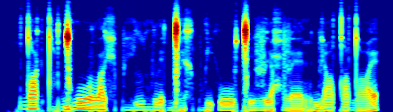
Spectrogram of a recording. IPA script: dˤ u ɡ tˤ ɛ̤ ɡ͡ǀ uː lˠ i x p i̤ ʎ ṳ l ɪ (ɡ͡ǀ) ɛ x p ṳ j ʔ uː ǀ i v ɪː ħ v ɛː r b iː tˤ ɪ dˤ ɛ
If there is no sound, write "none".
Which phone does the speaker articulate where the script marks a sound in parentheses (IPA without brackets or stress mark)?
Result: ɡ͡ǀ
